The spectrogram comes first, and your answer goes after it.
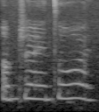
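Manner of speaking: high, loud, drawn-out comic plea; exaggerated wail. Storyteller confessing her dodging effort, comic wail. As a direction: wail it slowly at the top of the voice.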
